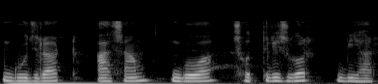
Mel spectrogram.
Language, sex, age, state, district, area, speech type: Bengali, male, 18-30, West Bengal, South 24 Parganas, rural, spontaneous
